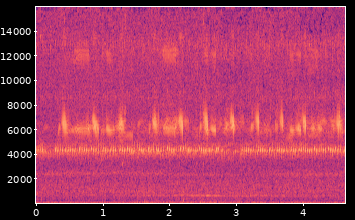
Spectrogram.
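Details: At night, crickets keep up a steady high trill with brighter chirps pulsing about twice a second over a crackling campfire.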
